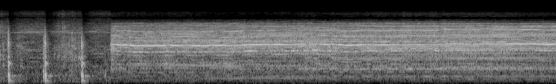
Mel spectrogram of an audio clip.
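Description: A few short, sharp hand strokes on the hull. About a second in, a handheld electric power tool starts suddenly and runs steadily with a high whine.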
